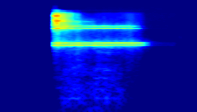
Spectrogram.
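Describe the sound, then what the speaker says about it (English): A single bell is struck once, giving a clear, bright ringing tone that holds for about a second and then stops abruptly, heard alone in a quiet room. "I will strike a bell."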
